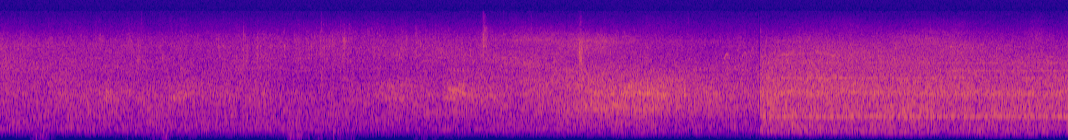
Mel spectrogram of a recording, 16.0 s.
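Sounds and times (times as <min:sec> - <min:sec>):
electric train running: 0:11.4 - 0:16.0
steady whine: 0:11.4 - 0:16.0.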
